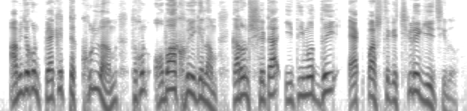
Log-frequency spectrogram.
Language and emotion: Bengali, surprised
